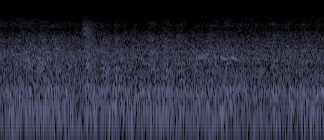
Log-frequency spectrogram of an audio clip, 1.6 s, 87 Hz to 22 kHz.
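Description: Trains roll along rails in the Transport Fever 2 video game, giving a steady, dense rumble with faint clickety-clack and no pauses, heard alone without talk.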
